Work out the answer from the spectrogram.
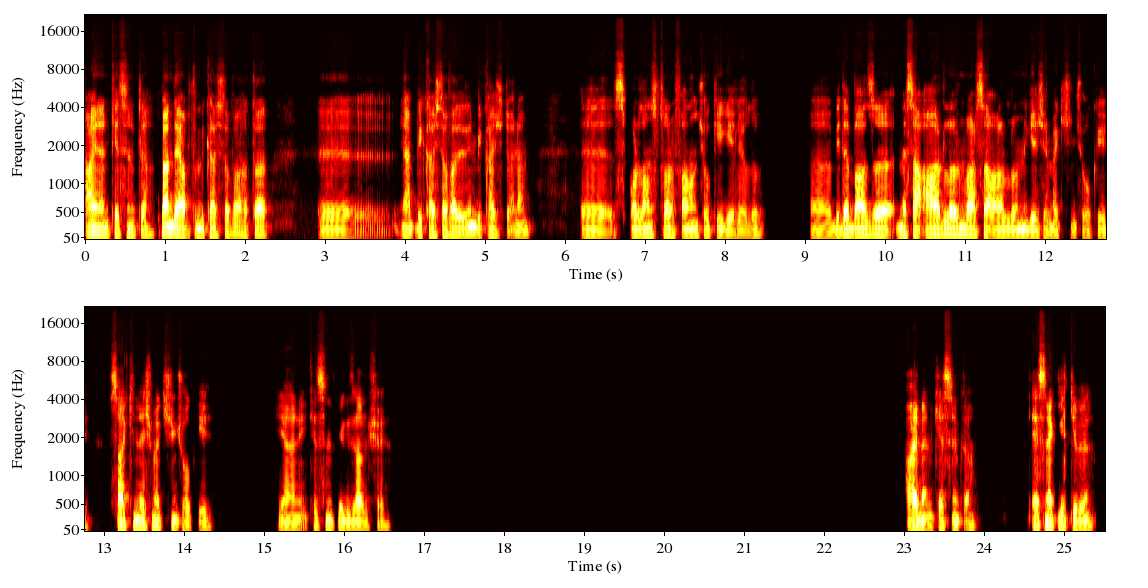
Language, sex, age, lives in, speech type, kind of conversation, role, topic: Turkish, male, 25-29, Germany, conversation, unstructured, none, Kendine iyi bakmak için neler yaparsın?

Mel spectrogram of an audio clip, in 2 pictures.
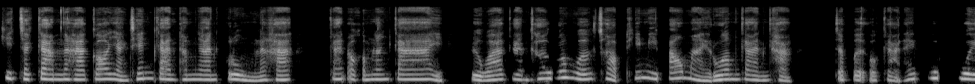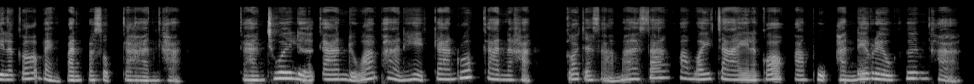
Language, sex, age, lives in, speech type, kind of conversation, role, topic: Thai, female, 40-44, Thailand, read, expert-assistant, expert, เป็นความจริงไหมที่ช่วงวัยผู้ใหญ่มิตรภาพจะลดลง เพราะคนส่วนใหญ่มุ่งแต่เรื่องงานและครอบครัว?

